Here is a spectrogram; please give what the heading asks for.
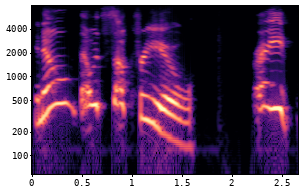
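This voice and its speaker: A woman's voice: extremely high pitch, huge pitch swings, measured pace, dry recording, muffled recording, voice pushed up, exaggerated voice. Smug, dismissive male lover, read by a woman. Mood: smug, evasive. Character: Ted, smug dismissive casual lover, adult man. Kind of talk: comedy screenplay table read.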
